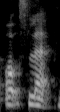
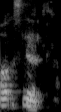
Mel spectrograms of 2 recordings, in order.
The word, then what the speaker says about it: Oxlep: And that's why I got in touch with, I'm going to say it correctly now, Oxlep, not Oxleep.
